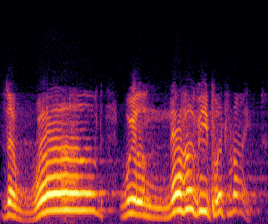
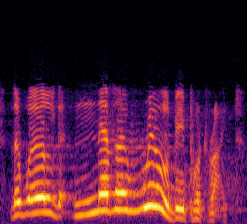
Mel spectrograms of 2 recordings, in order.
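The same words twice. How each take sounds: First: Slow, loud pulpit thunder; thundering proclamation. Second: Slow and weighty, each word pressed; solemn proclamation. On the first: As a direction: boom it out as final judgment. Loudest pulpit climax. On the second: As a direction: lay down the verdict slowly. Pulpit proclamation, slowed. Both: Acted.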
